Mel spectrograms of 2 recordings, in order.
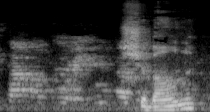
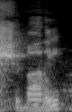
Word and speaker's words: Schiavone: So, yeah, my own surname is Chabon. If you lived in Rosetta, Pennsylvania, you lived in Virginia, it was Schiavone. You lived in Italy, it was Scavone or Schiavone.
